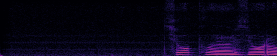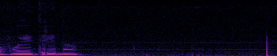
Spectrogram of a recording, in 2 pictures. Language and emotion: Russian, sad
